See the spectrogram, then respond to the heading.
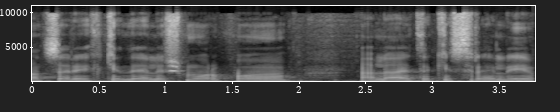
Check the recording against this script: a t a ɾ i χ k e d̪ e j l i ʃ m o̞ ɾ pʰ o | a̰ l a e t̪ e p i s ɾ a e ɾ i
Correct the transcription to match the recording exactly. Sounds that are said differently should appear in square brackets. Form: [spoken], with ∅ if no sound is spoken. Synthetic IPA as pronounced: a [t͡s] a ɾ i χ k e d̪ e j l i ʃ m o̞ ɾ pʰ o | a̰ l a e t̪ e [k] i s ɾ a e [l] i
